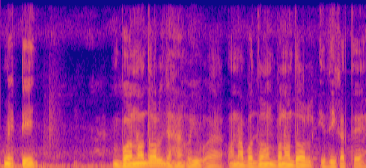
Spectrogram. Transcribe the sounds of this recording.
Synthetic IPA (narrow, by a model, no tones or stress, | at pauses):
mit̪̚ʈic̚ˀ | bɔnɔd̪ɔld͡ʒaɦãɦujuʔaɔnabɔd̪ɔbɔnɔd̪ɔlid̪ʱikat̪ɛ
